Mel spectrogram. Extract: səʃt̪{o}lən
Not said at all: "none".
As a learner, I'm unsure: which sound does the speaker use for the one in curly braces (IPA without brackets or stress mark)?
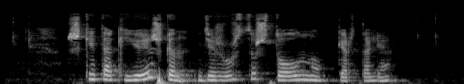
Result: o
